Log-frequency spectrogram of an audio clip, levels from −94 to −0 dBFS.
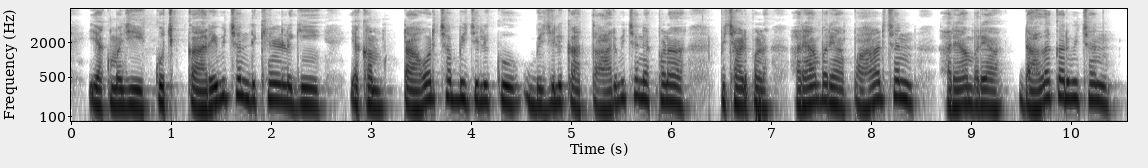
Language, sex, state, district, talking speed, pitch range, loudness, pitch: Hindi, male, Uttarakhand, Uttarkashi, 185 wpm, 155-185 Hz, -16 LUFS, 165 Hz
